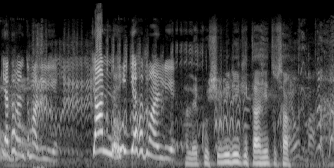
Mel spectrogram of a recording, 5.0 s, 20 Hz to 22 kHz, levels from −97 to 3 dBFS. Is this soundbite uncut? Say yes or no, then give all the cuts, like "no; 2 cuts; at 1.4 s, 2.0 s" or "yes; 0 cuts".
yes; 0 cuts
